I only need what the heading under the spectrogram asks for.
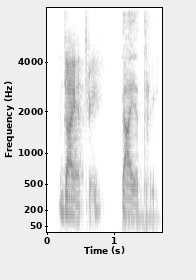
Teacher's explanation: I added an extra a in there just to emphasize the first syllable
